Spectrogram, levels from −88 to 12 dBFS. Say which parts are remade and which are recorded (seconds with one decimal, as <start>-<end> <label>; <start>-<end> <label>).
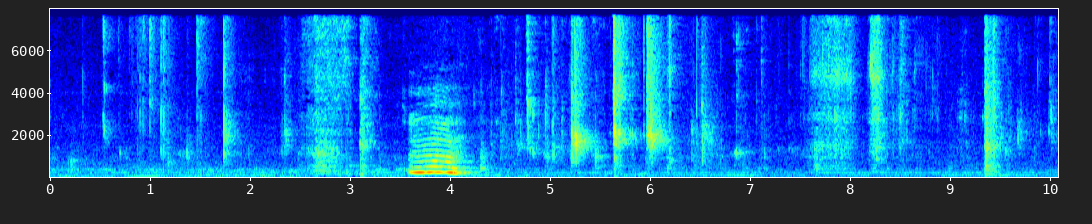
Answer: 0.0-2.6 recorded; 2.6-3.3 remade; 3.3-5.5 recorded; 5.5-6.0 remade; 6.0-10.1 recorded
